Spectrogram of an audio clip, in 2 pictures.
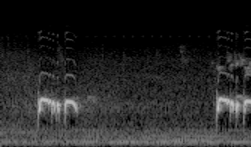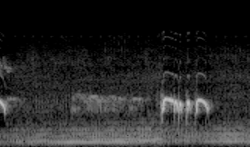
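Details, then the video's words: A zebra dove sings to get other doves to sing along. Three loud phrases of mellow cooing, each a short run of pulsed, bubbling notes, come at uneven gaps. A quieter, drawn-out coo from another dove sits between them. "ngajak perkutut lain ikutan bunyi"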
